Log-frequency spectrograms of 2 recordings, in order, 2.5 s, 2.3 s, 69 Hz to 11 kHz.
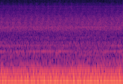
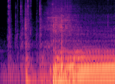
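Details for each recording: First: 1949 Armstrong Siddeley Lancaster, first start in a year, warming up with choke about three-quarters out, oil pressure good: smooth, steady low tick-over with even beat, no knocking; normal idle. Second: 1949 Armstrong Siddeley Lancaster, first start in about a year, new distributor fitted: clicks and cranking, then fires into a loud, raw, throaty rumble because the exhaust has been removed.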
